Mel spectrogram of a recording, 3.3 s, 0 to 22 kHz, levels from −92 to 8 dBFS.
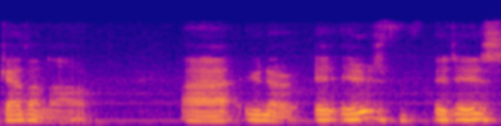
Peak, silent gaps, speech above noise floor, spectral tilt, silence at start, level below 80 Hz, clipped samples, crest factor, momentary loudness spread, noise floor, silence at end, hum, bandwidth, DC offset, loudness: -4 dBFS; none; 33 dB; -7 dB/octave; 0 s; -54 dBFS; under 0.1%; 14 dB; 15 LU; -51 dBFS; 0 s; none; 11.5 kHz; under 0.1%; -19 LUFS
